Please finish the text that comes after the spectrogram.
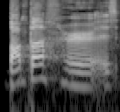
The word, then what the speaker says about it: Bumpa: So obviously getting into zone is enough, But Bumpa, that's how you say his name, he just uploaded a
